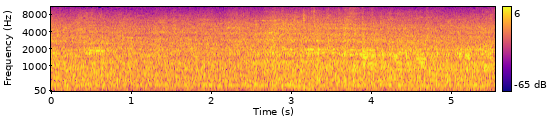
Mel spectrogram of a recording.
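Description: Double-stack intermodal well cars of a freight train rolling past, a steady noise of steel wheels running on the rails.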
